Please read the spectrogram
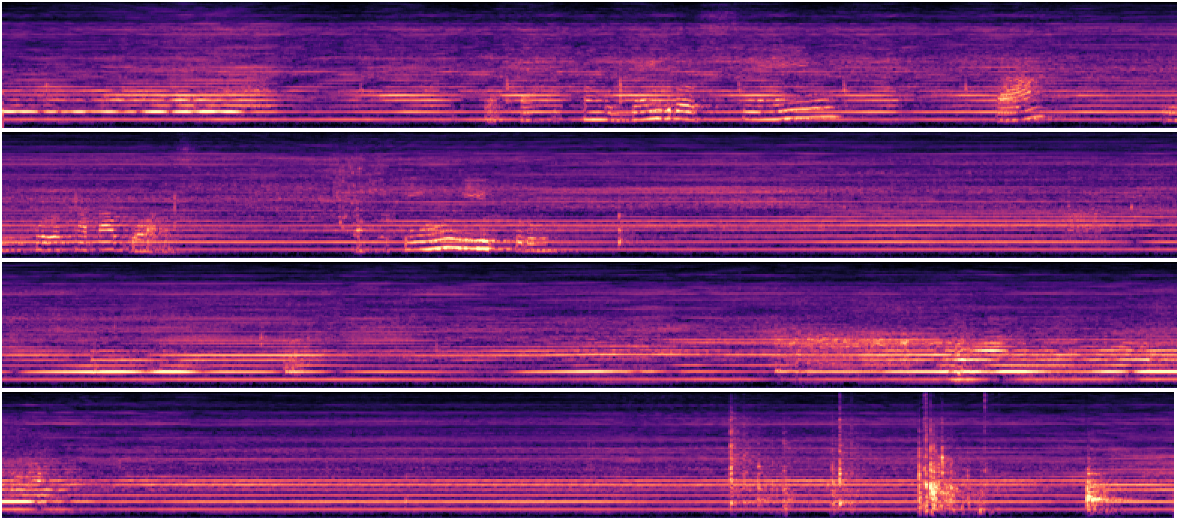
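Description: Handheld electric stick blender running with a steady motor hum, submerged in a large tub of soap batter and mixing the oil and caustic-soda mixture.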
